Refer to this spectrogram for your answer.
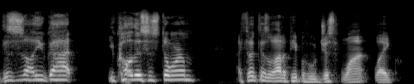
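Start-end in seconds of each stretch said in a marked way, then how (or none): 0.0-2.0 very high, high-pitched mock screaming. Retelling the storm scene with Lieutenant Dan on the mast: imitating Lieutenant Dan screaming. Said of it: "he's screaming".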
